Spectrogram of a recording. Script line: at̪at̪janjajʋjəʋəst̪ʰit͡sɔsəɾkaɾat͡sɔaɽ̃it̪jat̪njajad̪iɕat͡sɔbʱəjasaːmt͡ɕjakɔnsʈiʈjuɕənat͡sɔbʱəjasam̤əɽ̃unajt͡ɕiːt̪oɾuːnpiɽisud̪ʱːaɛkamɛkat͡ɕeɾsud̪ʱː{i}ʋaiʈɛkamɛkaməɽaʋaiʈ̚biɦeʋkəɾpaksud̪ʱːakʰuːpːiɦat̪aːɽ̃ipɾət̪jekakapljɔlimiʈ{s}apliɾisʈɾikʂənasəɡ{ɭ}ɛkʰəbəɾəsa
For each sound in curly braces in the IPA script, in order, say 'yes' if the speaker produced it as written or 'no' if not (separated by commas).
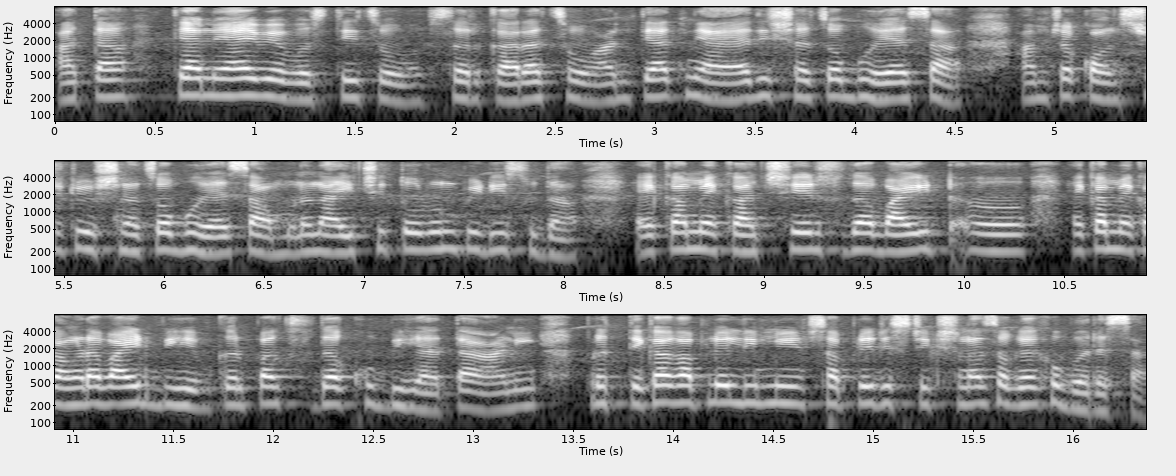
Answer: no, yes, yes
